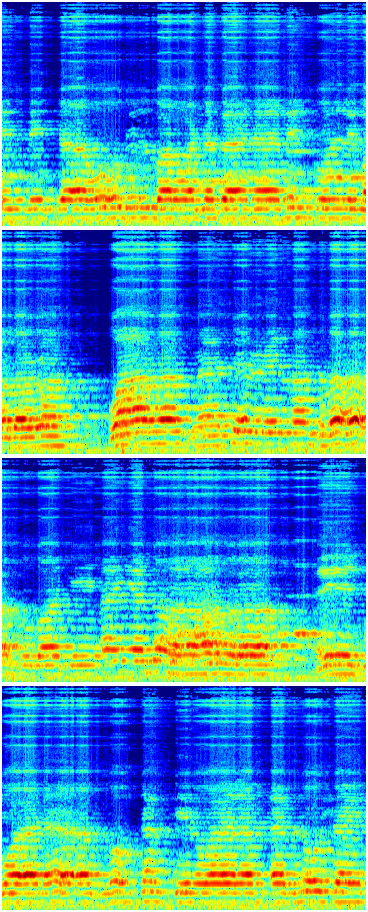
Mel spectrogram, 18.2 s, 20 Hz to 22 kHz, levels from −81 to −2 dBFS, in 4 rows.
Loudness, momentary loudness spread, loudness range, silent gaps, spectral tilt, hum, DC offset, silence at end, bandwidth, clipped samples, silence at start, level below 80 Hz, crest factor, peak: -14 LUFS; 10 LU; 2 LU; none; -6.5 dB/octave; none; under 0.1%; 0 s; over 20 kHz; under 0.1%; 0 s; -38 dBFS; 14 dB; 0 dBFS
